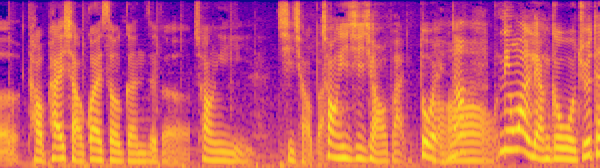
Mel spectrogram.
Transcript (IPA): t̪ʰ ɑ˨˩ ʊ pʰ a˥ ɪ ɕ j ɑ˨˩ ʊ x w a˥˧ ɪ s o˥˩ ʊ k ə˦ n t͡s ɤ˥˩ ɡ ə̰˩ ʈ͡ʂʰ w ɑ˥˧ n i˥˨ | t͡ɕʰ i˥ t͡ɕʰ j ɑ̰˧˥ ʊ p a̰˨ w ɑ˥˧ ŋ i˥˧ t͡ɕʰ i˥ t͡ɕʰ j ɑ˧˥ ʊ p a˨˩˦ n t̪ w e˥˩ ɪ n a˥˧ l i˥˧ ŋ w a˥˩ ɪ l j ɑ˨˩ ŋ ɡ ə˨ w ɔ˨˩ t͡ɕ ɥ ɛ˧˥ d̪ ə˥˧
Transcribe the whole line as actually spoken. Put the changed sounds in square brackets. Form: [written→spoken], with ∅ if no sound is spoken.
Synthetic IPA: t̪ʰ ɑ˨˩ ʊ pʰ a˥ ɪ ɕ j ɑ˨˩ ʊ [x→k] w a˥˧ ɪ s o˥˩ ʊ k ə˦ n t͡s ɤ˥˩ ɡ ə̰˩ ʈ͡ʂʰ w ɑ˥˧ [n→ŋ] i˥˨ | t͡ɕʰ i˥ t͡ɕʰ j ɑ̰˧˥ ʊ p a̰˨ w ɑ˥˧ ŋ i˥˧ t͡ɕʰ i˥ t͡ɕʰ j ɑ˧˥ ʊ p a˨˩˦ n t̪ w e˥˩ ɪ n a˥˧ l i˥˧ ŋ w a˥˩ ɪ l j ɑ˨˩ ŋ ɡ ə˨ w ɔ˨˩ t͡ɕ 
